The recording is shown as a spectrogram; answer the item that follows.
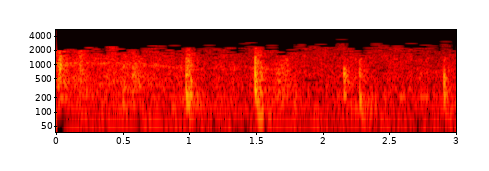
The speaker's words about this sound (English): The Mountie stood knocking on the door of the cabin, the light from the window shining through the falling snow. He waited for an answer.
